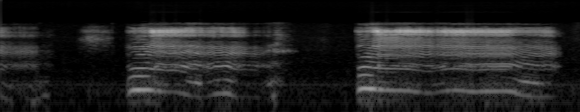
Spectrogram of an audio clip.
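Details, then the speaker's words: Expiratory grunting, a newborn respiratory distress sign, imitated by an adult: two drawn-out voiced grunts, possibly mistaken for singing, heard in babies having trouble transitioning after birth. "that's expiratory grunting it's not a good um sound okay"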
